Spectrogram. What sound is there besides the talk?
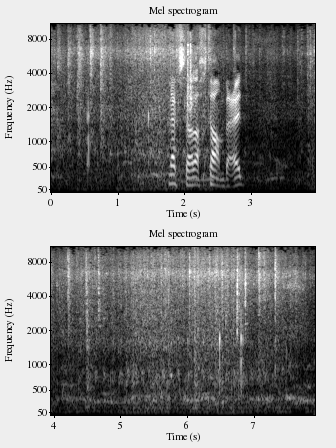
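French pigeons cooing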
